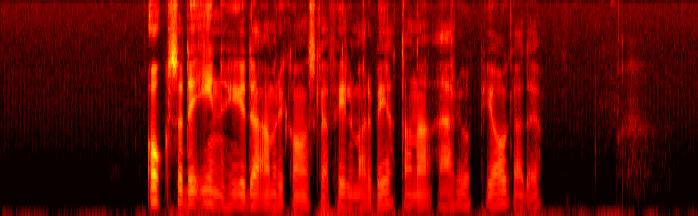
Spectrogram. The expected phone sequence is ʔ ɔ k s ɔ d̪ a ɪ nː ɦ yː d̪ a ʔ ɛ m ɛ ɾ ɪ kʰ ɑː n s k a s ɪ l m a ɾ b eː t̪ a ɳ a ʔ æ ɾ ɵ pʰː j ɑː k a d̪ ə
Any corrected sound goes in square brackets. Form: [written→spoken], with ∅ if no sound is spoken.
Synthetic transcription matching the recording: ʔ ɔ k s ɔ d̪ [a→ɛ] ɪ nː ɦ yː d̪ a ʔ [ɛ→a] m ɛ ɾ ɪ kʰ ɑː n s k a [s→f] ɪ l m a ɾ b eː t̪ a ɳ a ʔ æ ɾ ɵ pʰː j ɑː [k→ɡ] a d̪ ə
